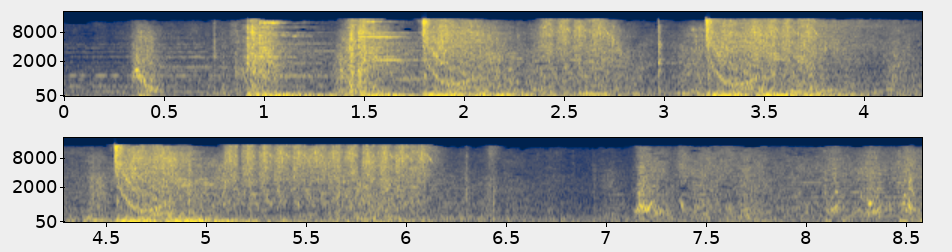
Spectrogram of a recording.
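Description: Animated fight sound effects over dramatic action music: a run of sharp hits and whooshes, each with a deep boom, coming in quick clusters through the first five seconds.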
